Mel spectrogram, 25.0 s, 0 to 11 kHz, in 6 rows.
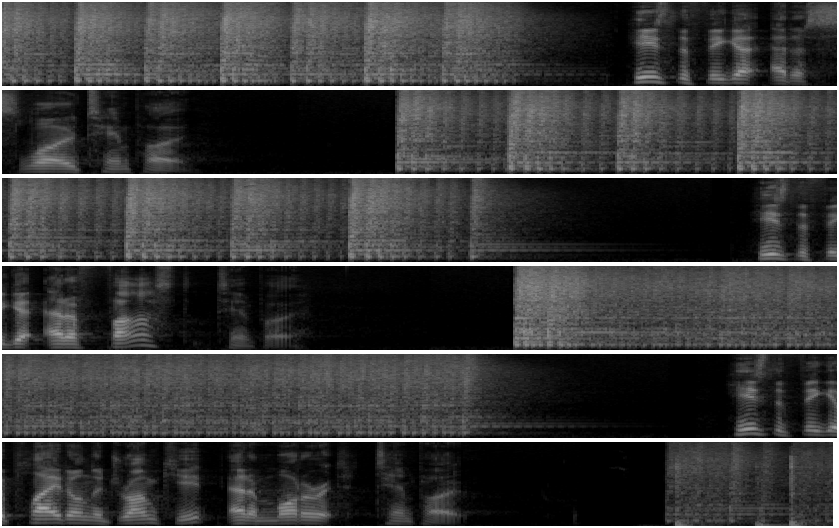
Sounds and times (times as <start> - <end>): Drum: 0.0 - 2.8, 6.2 - 11.0, 15.1 - 19.4, 24.2 - 25.0
Drum kit: 0.0 - 2.8, 6.2 - 11.0, 15.1 - 19.4, 24.2 - 25.0
Speech: 3.2 - 5.2, 12.1 - 14.1, 20.4 - 23.2.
